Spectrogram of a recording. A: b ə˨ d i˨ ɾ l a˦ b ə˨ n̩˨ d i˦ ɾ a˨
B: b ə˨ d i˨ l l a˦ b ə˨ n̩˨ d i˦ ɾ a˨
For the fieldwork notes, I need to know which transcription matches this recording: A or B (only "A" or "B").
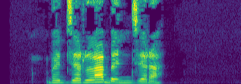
A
